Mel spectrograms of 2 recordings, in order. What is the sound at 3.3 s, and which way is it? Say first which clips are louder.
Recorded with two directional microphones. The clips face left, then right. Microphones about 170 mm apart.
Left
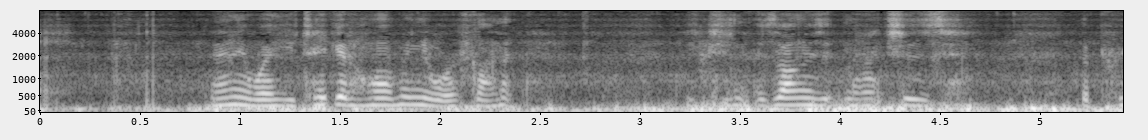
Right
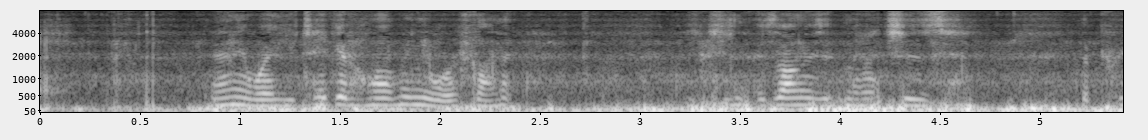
Speech: left 4 dB; 15° left (ahead or behind).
